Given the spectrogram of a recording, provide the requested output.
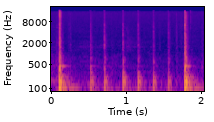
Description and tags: Drumming lightly on the outside of a recycling bin.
